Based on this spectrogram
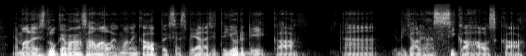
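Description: A man with a fairly low pitch talks at a very fast pace, his voice making very wide pitch swings. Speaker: public speaker, former banker. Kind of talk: casual interview. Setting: studio.

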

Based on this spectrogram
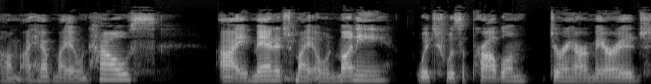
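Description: Here is a normal speaking voice from a woman with an American accent. Her pitch is fairly low, her pace fairly slow, and the background quiet. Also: fairly even intonation. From Ohio. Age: 50s. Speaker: listener leaving a voicemail. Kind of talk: voicemail message.

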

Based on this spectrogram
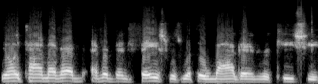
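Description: A man talks very fast at a medium pitch. The sound is dry and close, with no echo. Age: 50s. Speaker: retired pro wrestler. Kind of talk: casual interview chat. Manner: animated.

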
